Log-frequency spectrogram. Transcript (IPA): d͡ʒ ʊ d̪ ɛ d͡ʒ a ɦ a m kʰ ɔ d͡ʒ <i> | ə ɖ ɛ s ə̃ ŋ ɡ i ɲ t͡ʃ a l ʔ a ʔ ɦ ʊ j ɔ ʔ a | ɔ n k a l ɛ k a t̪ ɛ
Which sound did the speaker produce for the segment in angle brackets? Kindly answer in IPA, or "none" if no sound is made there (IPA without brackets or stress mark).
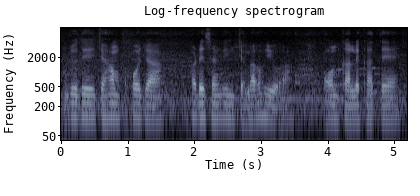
a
